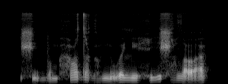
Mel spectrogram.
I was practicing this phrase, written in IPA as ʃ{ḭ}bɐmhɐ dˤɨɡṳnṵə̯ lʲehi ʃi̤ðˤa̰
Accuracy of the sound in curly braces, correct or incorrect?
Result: correct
